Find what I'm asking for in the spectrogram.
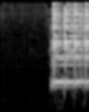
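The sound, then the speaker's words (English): A cowbell is rung in a quick, bright metallic burst of several rapid strikes. The ringing starts abruptly after half a second of silence and keeps going to the end. “The ringing of the cowbell, says Joey”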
